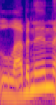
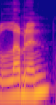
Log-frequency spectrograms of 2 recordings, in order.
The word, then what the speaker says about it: Lebanon: My hometown, everyone says it Lebanon. I think that's just like it's spelled Lebanon. It's spelled Lebanon. It should be pronounced Lebanon, but these are like, it's central Indiana people from a small hometown, so they just kind of like Lebanon.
